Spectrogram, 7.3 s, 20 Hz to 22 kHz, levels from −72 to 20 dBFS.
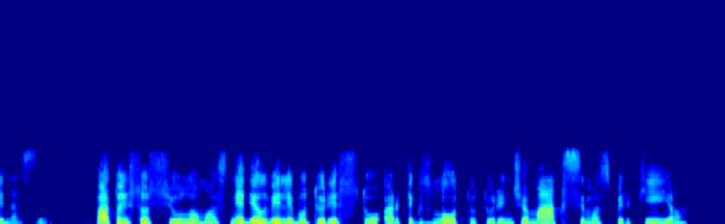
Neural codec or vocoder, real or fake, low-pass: codec, 16 kHz in and 24 kHz out, 1 kbps, XY-Tokenizer; fake; 7.2 kHz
